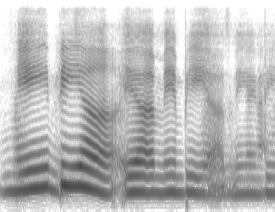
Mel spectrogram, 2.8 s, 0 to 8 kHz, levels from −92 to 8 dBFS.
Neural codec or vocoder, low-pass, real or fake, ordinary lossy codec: codec, 24 kHz, 0.9 kbps, DualCodec; 7.2 kHz; fake; none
